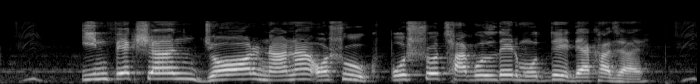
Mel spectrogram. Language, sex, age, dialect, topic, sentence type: Bengali, male, 46-50, Standard Colloquial, agriculture, statement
